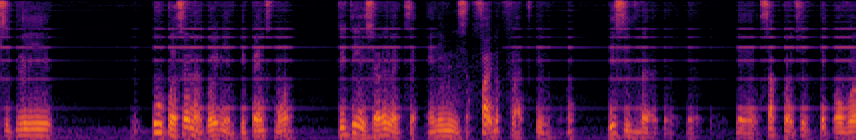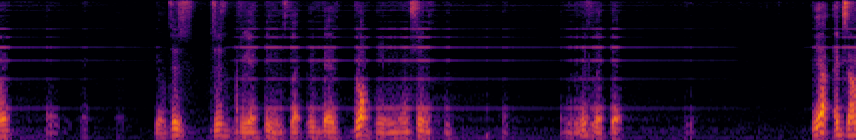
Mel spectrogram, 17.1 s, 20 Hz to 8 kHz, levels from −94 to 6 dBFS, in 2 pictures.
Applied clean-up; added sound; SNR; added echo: neural mask model RNNoise.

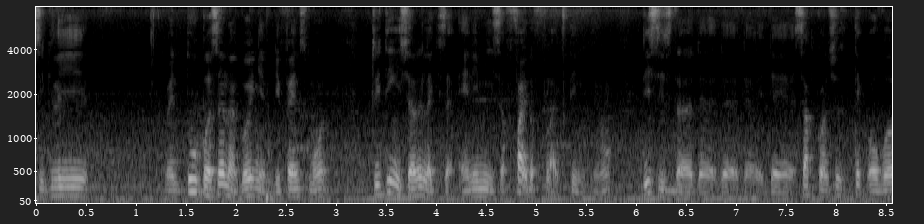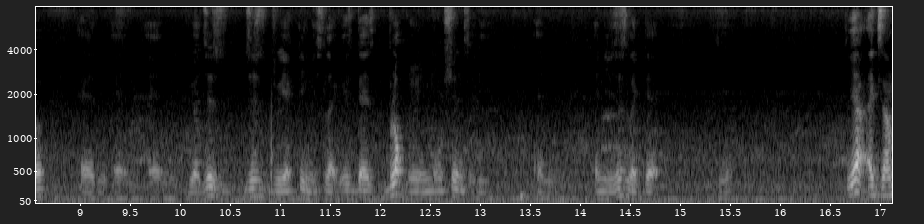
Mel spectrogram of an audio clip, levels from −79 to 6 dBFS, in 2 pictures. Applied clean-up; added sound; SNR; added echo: none; none; none; none.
